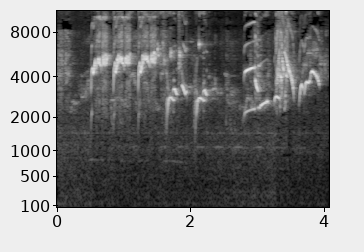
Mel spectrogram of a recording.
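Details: Young Oriental magpie-robin starting to learn its song, kept as a pet. Clear, loud whistled notes that rise, bend and drop, given in short bursts about twice a second, ending in a longer rising whistle.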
